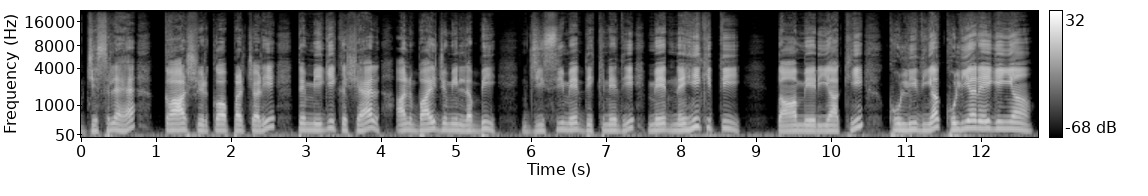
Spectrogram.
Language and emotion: Dogri, surprised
